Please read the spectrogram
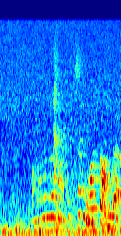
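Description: A faint, distant voice talking in short bursts, starting about half a second in after a quiet moment.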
